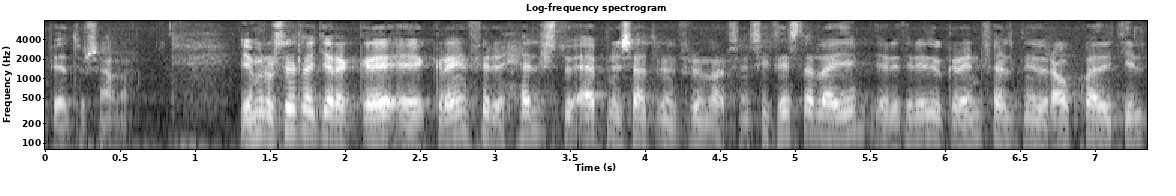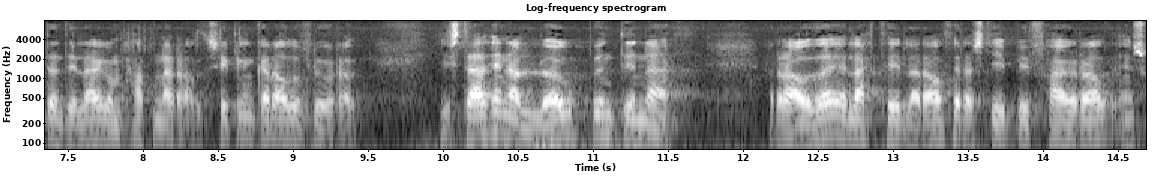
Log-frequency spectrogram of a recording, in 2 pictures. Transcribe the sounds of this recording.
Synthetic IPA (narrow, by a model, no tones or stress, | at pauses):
pɛːt̪ʏ̥sa̰ːma̰n | jɛmɛnust̪ʏht̪acɛːɾakɾejnfɪɾɪɾ̥hɛlst̪ʏʔɛpnɪsajt̪ɾʏnfɾʏmva̰ɾ̥sɪnsifɪrst̪alaːjɪɛɾiθɾɪːðjʏkɾejnfɛlt̪nɪðʏɾaːwkʰvaːðɪcɪlt̪ant̪ɪlaːɣʏmhapnaɾa̰wðsɪkliŋkaɾaːwðɔflʏːɣɾa̰wð | ist̪aːðhejnalœɣpʏnt̪ɪna | raːwðaɛɾlajxt̪ʰːɪlaraːwθejɾascɪːpɪfaːɣɾawðɛ̰jns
